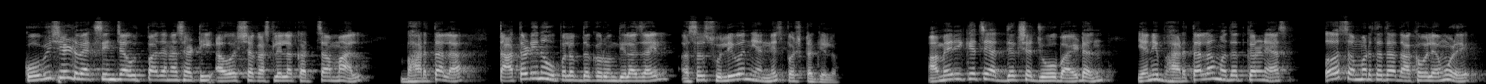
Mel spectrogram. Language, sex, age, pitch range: Marathi, male, 20-39, 160-220 Hz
